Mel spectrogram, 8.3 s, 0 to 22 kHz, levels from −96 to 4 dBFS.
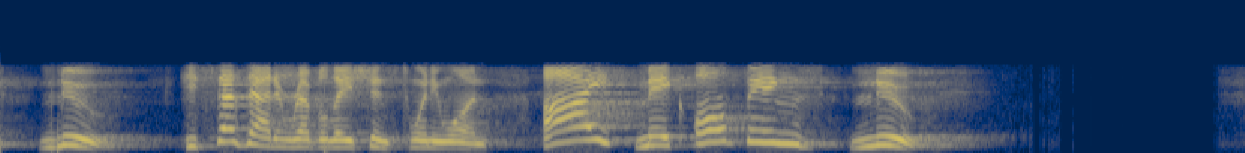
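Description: Speech over a telephone line, band-limited to about 250 Hz to 3.4 kHz. Packet loss with pitch repetition occurs twice, at 0.34 to 0.38 s and 2.16 to 2.18 s. Each gap sounds like a brief held, buzzy note. The receiver repeats the last pitch period to cover the missing audio. The 40 ms and 20 ms gaps fit two lost packets and one lost packet.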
